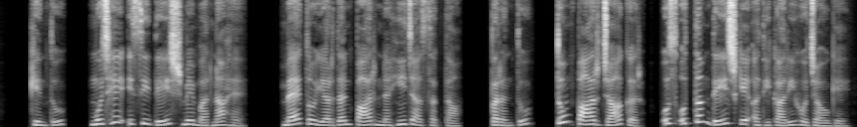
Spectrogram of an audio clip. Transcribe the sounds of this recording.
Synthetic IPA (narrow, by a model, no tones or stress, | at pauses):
kɪ̃nt̪u | mʊd͡ʒʱeʔɪsid̪eːʃmẽmɐɾnaɦɛː | mɛ̃ːt̪ojɐɾd̪ənpaːɾnɐɦĩd͡ʒaːsɐk̚t̪aː | pɐɾə̃nt̪u | t̪ʊmpaːɾd͡ʒaːkəɾ | ʊsʊt̪ːəmd̪eːʃkeʔɐd̪ʱɪkaːɾiɦod͡ʒaːoːɡeː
